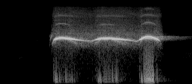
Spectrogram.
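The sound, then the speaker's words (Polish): A loud, shrill referee's whistle blast trills for over a second with three quick surges before cutting off sharply, heard alone with no talking. “Sędzia gwizdże, wszystkich obudziłem, ok?”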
